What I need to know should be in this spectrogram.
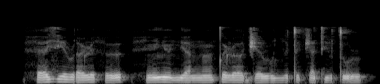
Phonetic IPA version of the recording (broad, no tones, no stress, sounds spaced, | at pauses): h ɛ zʲ ɛ ɹ ɾ ɐ ɭ ɪ h ø | h ẽ lʲ œ̃ nʲ a ŋ œ̃ t̪ ə ɭ œ d͡ʒ ɛ ɹ ʊ ʎ ʏ t ʏ t͡ʃ a tʲ u t ʊ ɹ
